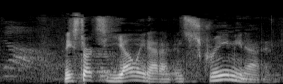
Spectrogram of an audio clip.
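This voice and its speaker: A woman's voice: deep voice, expressive, moderate pace, slight background noise. A woman preaching a sermon in a conversational way, asking rhetorical questions and stopping to correct herself.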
